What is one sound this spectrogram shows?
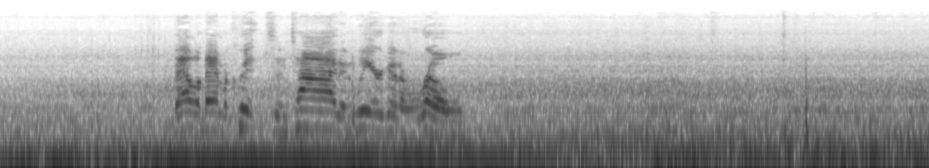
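A truck engine rumbles low and steadily nearby.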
